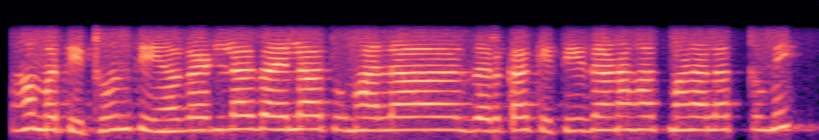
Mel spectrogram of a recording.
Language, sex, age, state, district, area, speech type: Marathi, female, 45-60, Maharashtra, Pune, urban, conversation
